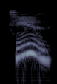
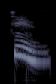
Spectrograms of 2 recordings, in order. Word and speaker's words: sees: Le S n'est pas une lettre muette en anglais. Donc, vous entendez bien la différence entre see, sees.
